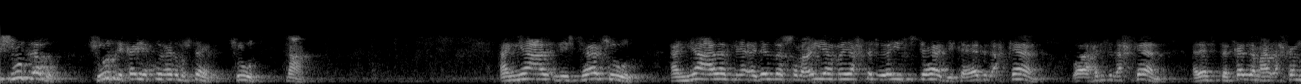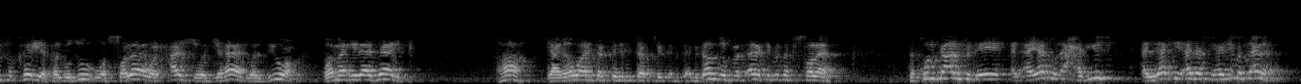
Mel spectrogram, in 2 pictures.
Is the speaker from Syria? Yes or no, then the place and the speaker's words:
no; Egypt; يعني كما نقول إحنا مصريين شرب المادة هذه شرب العلم هذا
